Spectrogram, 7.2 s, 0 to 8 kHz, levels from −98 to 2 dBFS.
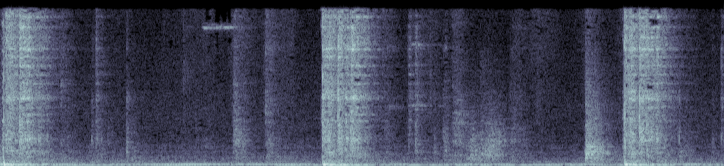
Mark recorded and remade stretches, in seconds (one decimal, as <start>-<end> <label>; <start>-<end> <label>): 0.0-7.2 recorded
